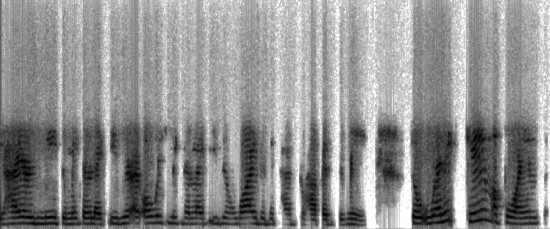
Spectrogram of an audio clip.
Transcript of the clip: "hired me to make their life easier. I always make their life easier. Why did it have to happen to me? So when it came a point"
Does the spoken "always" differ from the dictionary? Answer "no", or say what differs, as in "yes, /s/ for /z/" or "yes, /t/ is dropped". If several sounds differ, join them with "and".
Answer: yes, /s/ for /z/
